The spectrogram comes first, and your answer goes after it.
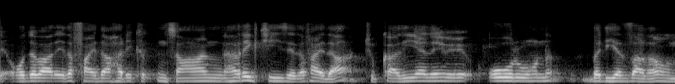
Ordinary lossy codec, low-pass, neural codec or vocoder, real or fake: AAC, 48 kbps; 7.2 kHz; codec, 16 kHz, 0.8 kbps, ZipCodec; fake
